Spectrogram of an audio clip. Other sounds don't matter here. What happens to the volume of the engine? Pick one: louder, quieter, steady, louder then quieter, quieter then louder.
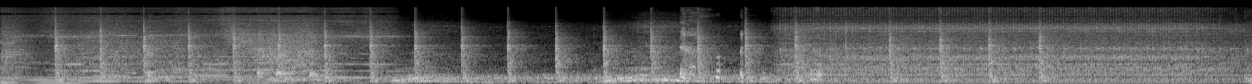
steady.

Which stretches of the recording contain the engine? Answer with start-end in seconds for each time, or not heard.
0.0-12.4.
